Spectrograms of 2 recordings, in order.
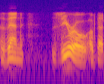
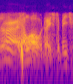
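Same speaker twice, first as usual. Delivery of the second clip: tense, squeezed, strangled, very high nervous voice; 9 semitones higher, 3 dB louder than usual. Showing how a nervous person greets someone: strangled nervous voice. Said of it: "it sounds strangled".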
